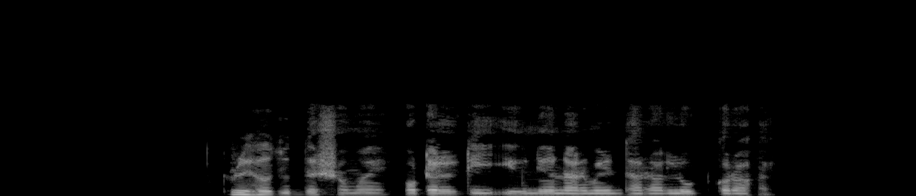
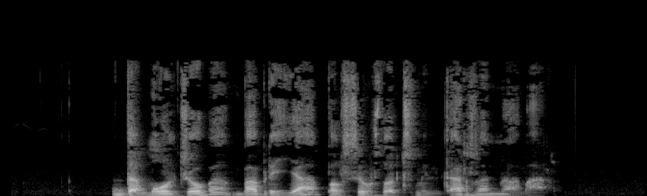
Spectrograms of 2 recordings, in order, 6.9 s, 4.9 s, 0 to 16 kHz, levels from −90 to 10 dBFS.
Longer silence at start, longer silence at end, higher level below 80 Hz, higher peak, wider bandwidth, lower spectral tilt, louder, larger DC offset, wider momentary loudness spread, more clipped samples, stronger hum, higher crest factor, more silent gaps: first, 1.75 s vs 0.85 s; first, 1.1 s vs 0.75 s; second, -72 dBFS vs -54 dBFS; second, -12 dBFS vs 0 dBFS; second, 7.6 kHz vs 11.5 kHz; first, -6.5 dB/octave vs -4.5 dB/octave; second, -31 LUFS vs -24 LUFS; neither; second, 7 LU vs 14 LU; neither; neither; about the same, 22 dB vs 24 dB; neither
